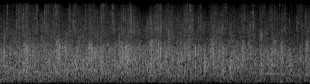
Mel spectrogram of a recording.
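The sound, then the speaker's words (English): Two people clapping in church during a sermon, a steady dense patter of handclaps that holds at an even level for the full three seconds, with no voices over it. “I got two people to clap over there.”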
